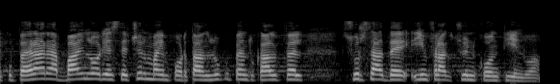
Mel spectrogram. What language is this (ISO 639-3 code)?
ron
